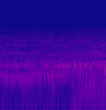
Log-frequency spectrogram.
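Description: A low, sustained drone of several held tones from the TV episode's soundtrack, growing slightly louder near the end.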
